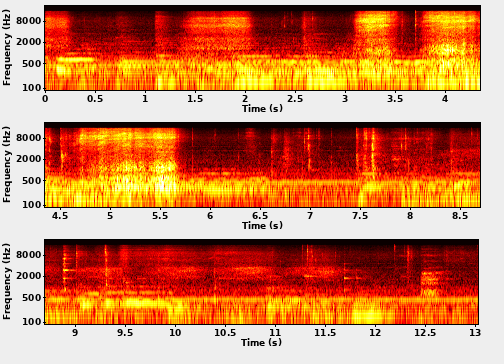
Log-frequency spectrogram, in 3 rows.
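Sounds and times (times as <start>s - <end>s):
person slurping noodles: 3.1s - 5.8s.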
